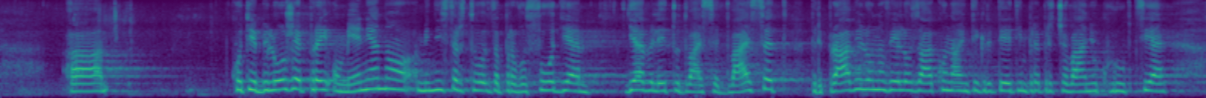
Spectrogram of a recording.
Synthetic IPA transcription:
kɔt̪jɛbiloʒepɾɛjʔɔmeːnjɛnɔminiːst̪əɾst̪ʋɔzapɾaʋɔsoːd̪jɛjɛʋəleːt̪ɔd̪ʋajsɛt̪̚d̪ʋajsɛt̪ | pɾipɾaːʋilɔnɔʋeːlɔzaːkɔnaɔint̪ɛɡɾit̪eːt̪iinpɾɛpɾɛt͡ʃɛʋaːnjukɔɾupt̪sijɛ

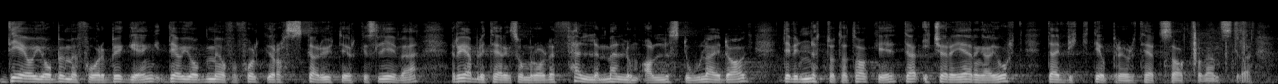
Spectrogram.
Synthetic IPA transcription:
d̪ɛɔjɔbːəmɛfoːɾəbʏɡːɪŋd̪ɛɔjɔbːəmɛɔfoːfɔlkɾɑskɑɾəʉːt̪ɪʏɾkəsliːʋə | ɾɛhɑbɪlɪt̪ʰeːɾɪŋsʊmɾoːd̪əfɛlːəɾmɛlːʊmɑ̰lːəst̪uːlɑɾɪd̪ɑːɡd̪̥ɛʋɪnœt̪ʰːɔt̪ʰɑːt̪ʰɑːkɪd̪̥ɛæɾʔɪt͡ʃːəɾɛjeːɾɪŋɑɑɾjʊɾt̪ | d̪̥ɛæɾʋɪkt̪ɪɔpʰɾɪʊɾɪt̪ʰeːt̪sɑːkfɔɾʋɛnst̪ɾə̰

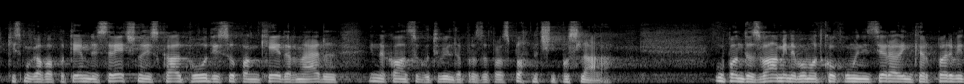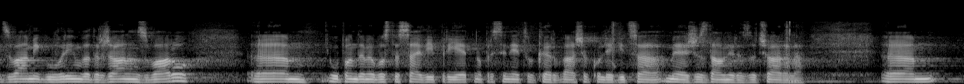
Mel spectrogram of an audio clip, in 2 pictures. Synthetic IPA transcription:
kismɔɡapapɔt̪emnɛsɾeːt͡ʃnɔiskalpɔuːd̪isupaŋkʰed̪əɾnajd̪l̩ | inːɐkɔnt̪suɡɔt̪ɔʋild̪apɾɐwzapɾawsplɔxnat͡ʃnipɔsla̰la̰ | uːpamd̪azʋaːminɛboːmɔt̪koːkɔmunit̪siːɾaliŋkɛɾpəɾʋit͡ʃzʋaːmiɡɔʋɔɾiːmʋəd̪əɾʒawnɛmzbɔːɾu | əupamd̪amɛboːst̪ɛsajʋipɾijeːt̪nɔpɾɛsɛneːt̪ukɛɾʋaːʃakɔleːɡit̪samɛjɛʒezd̪awniɾazɔt͡ʃaːɾala | əm

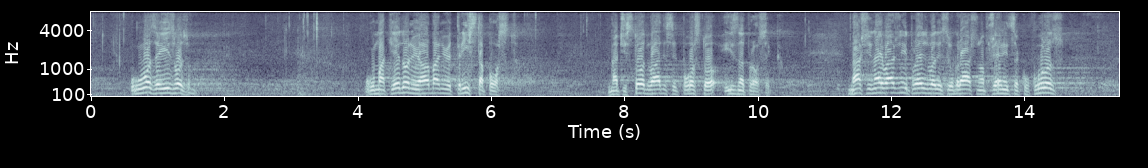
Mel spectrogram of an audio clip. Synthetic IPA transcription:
uːʋo̞zeizʋo̞zom | umaked̪o̞nijuialˠbaːnijujet̪ɾist̪apo̞st̪o̥ | znaːt͡ʃist̪o̞ːd̪ʋaːd̪eset̪̚po̞st̪oiznad̪̚pɾo̞ːsek | naʃinaːjʋaʒnijipɾo̞izʋo̞d̪isuobɾaːʃnopʃenit̪sakukuloz

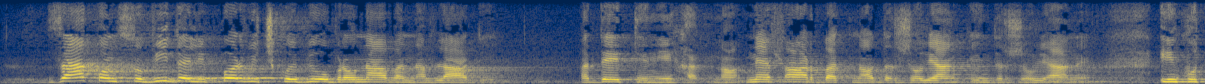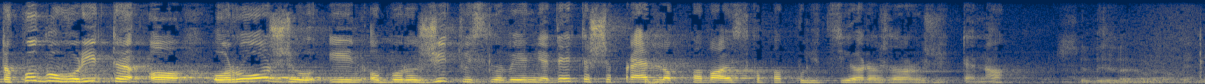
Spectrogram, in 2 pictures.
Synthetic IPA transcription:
zaːkɔnsɔʋiːd̪ɛlipəɾʋit͡ʃkɔjɛbiwɔbɾawnaːʋanːawlaːd̪i | pad̪ɛjt̪ɛneːxat̪nɔnɛfaːɾbat̪nɔd̪əɾʒawljaːŋkɛind̪əɾʒawljaːnɛ̰iŋkɔt̪akoːɡɔʋɔɾiːt̪ɛʔɔɔɾoːʒjuinɔbɔɾoʒit̪ʋislɔʋeːnijɛd̪ɛjt̪ɛʃɛpɾɛːd̪lɔk̚paʋɔjskɔpapɔlit̪siːjɔɾazɔɾoʒiːt̪ɛnɔ

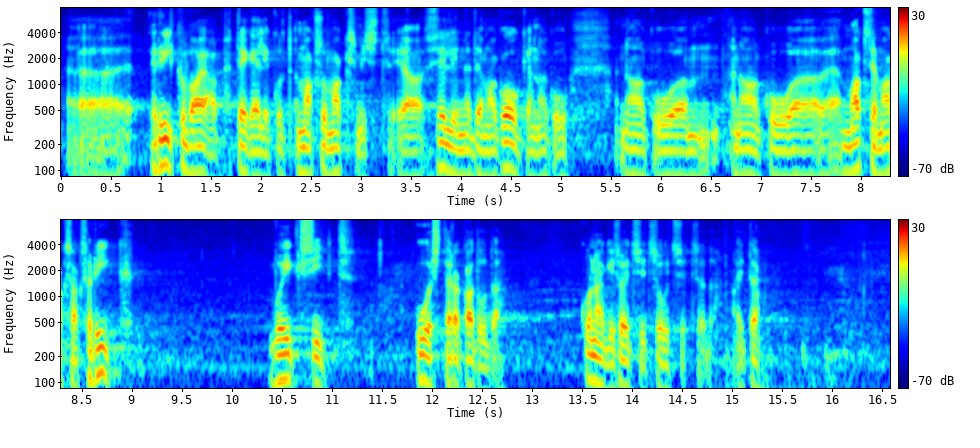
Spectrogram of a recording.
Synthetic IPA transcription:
riːkːˑvɑjɑb̥t̪e̞ɡ̥e̞likːˑult̪mɑksumɑksmist̪jɑse̞lʲːinet̪e̞mɑɡ̥o̞ːɡiɑnɑɡ̥unɑɡ̥u | nɑɡ̥umɑkse̞mɑksɑksriːkːˑ | vɤ̞jksiːt̪ | uːe̞st̪iæɾɑkɑd̪̥ud̪̥ɑ̰ | kunɑɡ̥iso̞t̪ʲsit̪suːt̪ʲsit̪se̞d̪̥ɑɑ̰jt̪ːˑæh

